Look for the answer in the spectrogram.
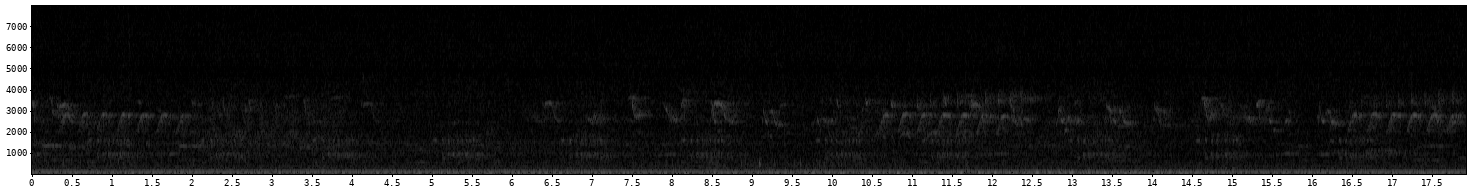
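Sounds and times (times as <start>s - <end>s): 
morning birds singing: 0.0s - 17.9s.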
